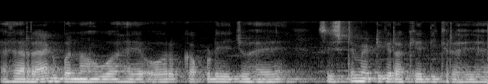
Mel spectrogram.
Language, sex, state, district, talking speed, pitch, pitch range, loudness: Hindi, male, Maharashtra, Gondia, 170 wpm, 125 Hz, 120-125 Hz, -17 LUFS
